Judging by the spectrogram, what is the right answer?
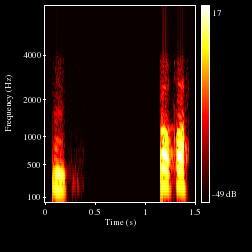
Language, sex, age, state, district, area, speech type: Assamese, female, 30-45, Assam, Dibrugarh, urban, conversation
